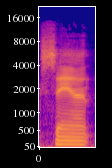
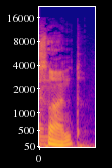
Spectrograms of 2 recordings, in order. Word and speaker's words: Big Sant: We saw you then, obviously, like, the Crit stuff, like, was really exciting because, you know, him and Big Sant and those guys, like, were doing something. – Sunt. – We're doing something so. – Big Sunt. – Is that the pronunciation? – Yeah, Big Sunt.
